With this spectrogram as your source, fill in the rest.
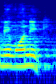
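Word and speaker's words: mnemonic: यहां देखो am silent है। एम साइलेंट है तो क्या हो जाएगा? निमोनिक।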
